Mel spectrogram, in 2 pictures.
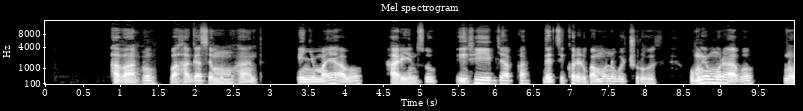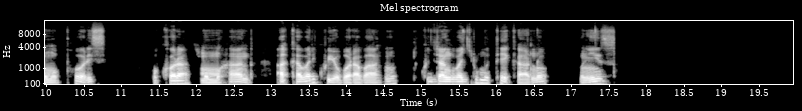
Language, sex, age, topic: Kinyarwanda, male, 18-24, government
